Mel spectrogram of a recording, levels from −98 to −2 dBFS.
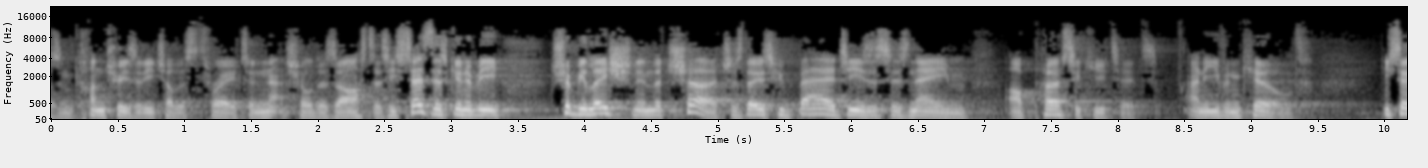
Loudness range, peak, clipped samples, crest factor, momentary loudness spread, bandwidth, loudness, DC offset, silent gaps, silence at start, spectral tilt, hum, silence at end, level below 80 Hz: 6 LU; -6 dBFS; under 0.1%; 22 dB; 13 LU; 13 kHz; -27 LUFS; under 0.1%; none; 0 s; -4 dB/octave; none; 0 s; -62 dBFS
